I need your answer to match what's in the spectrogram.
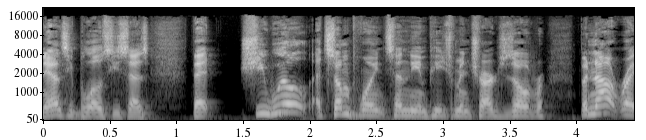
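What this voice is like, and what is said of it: Usual voice. Nothing is said of it.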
